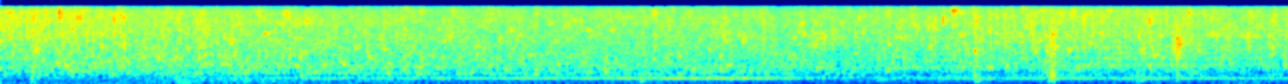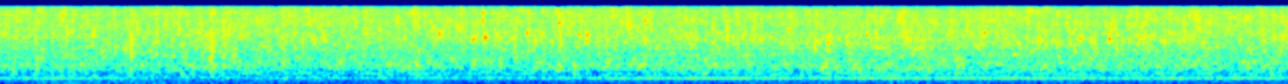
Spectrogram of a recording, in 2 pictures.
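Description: Recirculating water in an aquaponics system running and splashing into a fish tank, with a steady hum underneath.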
